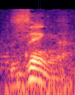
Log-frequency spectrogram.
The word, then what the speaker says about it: Xing: And the cigar is spelled X-I-N-G, but actually pronounced Zing. – Like xylophone is spelled with an X. – Okay. And sounds like a Z.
